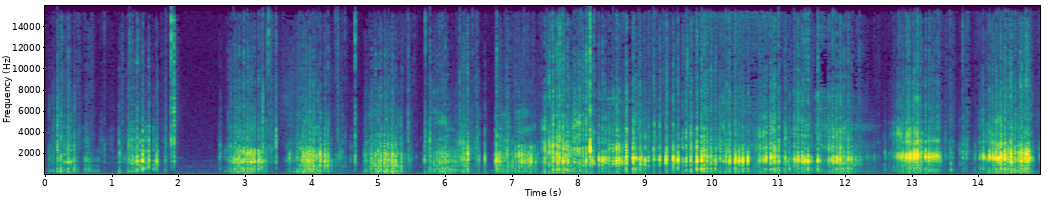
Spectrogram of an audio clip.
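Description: Hands grip and rub the glossy cover of a laminated cardboard board book, held edge-up and then flat. The result is a steady run of bright, dry scratching and rubbing with short pauses, plus a few squeaky, pitched squeals near the end.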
